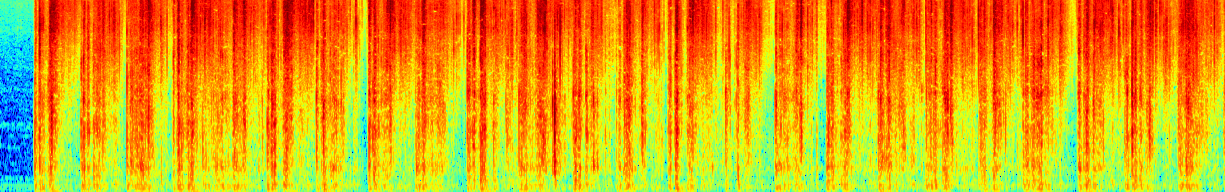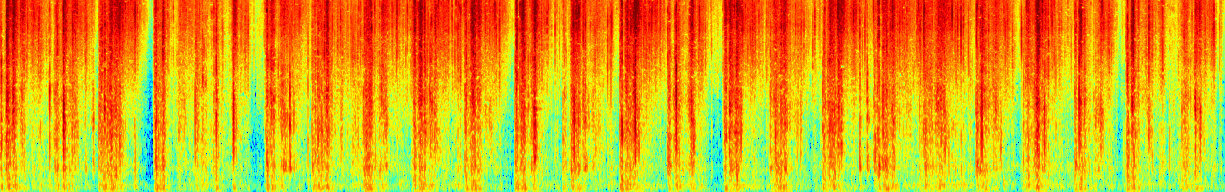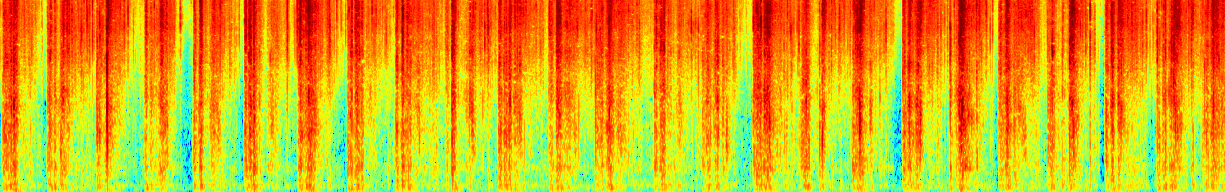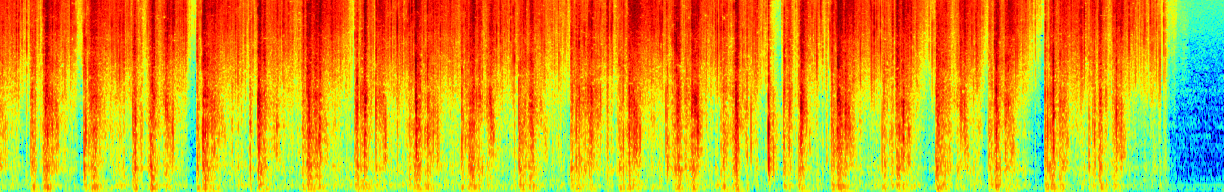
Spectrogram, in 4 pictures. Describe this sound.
Footsteps Walking On Gravel Stones Fast Pace
Asphalt, Beach, Boots, Clothing, Concrete, Fabric, Fast, Fast-Pace, Fast-Speed, Footsteps, Gravel, Loose, Man, Outdoors, Path, Pavement, Road, Rock, Running, Sand, Shoes, Sneakers, Snow, Staggering, Stone, Stones, Trainers, Trousers, Walking, Woman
